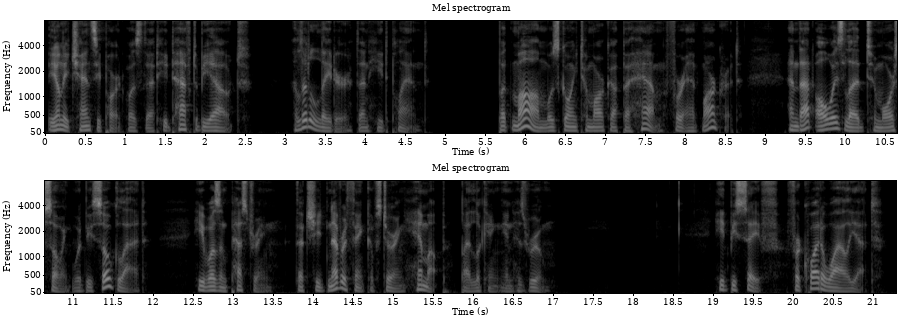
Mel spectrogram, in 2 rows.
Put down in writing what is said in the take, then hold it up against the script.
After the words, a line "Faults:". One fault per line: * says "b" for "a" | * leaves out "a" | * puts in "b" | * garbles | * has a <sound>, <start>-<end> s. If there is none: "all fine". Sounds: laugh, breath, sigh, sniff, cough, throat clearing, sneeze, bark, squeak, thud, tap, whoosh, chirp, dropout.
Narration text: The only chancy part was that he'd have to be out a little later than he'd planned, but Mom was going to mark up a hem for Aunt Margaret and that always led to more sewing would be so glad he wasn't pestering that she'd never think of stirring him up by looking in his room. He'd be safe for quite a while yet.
The only chancy part was that he'd have to be out a little later than he'd planned, but Mom was going to mark up a hem for Aunt Margaret and that always led to more sewing would be so glad he wasn't pestering that she'd never think of stirring him up by looking in his room. He'd be safe for quite a while yet.
Faults:
all fine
